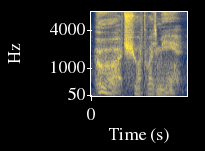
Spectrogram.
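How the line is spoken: Exhaled. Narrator (Russian): выдохнул Экельс

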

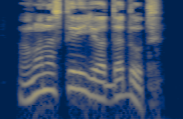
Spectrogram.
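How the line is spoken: Gloomy, sniffing. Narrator (Russian): мрачно заметил Кибалка, засопев носом

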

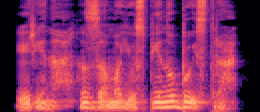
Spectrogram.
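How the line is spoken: Breathless exhale. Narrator (Russian): выдохнул Хаул

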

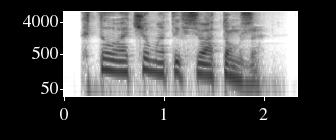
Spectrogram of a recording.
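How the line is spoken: Hissed. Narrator (Russian): подруга прошипела

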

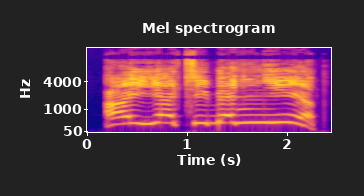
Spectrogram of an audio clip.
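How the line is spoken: Furious shriek. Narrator (Russian): завизжала Маша

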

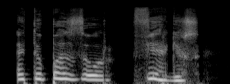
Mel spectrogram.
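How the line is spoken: Sobbing. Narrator (Russian): рыдала принцесса

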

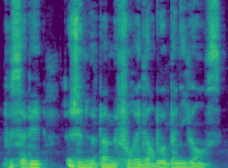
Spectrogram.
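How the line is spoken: Thoughtful murmur. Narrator (French): murmura Antoine, qui avait l'air de réfléchir

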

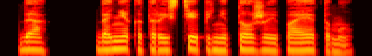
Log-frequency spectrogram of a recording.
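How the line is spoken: Quiet and hurried. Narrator (Russian): сказал он негромко и торопливо

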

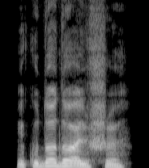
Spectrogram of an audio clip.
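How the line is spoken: Grumbling. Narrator (Russian): проворчал он

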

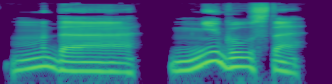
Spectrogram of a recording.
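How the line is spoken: Thoughtful drawl. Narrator (Russian): задумчиво протянул

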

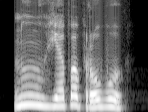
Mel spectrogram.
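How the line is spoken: Muttered grumble. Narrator (Russian): буркнул он

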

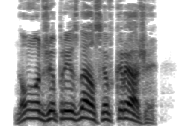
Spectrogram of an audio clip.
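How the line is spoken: Big-bellied man roaring. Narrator (Russian): взревел в толпе мужчина с таким огромным пузом

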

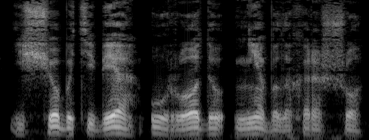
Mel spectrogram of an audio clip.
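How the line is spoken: Plain. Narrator (Russian): сказала бабочка

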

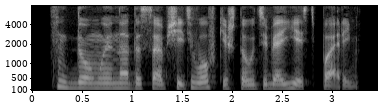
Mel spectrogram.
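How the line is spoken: Snorting. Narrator (Russian): фыркнула Виктория

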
